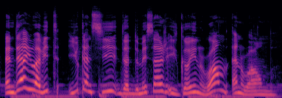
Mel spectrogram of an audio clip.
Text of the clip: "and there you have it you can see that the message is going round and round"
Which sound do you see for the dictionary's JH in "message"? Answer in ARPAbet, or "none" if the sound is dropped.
ZH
